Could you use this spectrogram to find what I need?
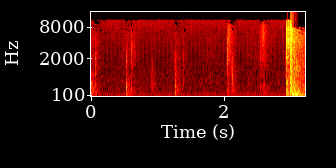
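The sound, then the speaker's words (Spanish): Bedroom door closed from inside, heard as a few light, separate taps and knocks in near-silence followed by one louder, rougher burst of sound at the end. “entra en el dormitorio y cierra por dentro.”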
